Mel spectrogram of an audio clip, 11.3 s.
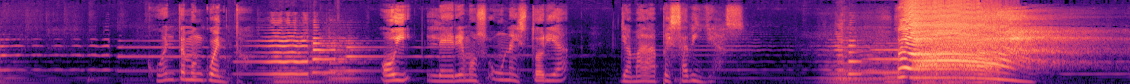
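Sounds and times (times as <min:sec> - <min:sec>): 
speech: 0:01.6 - 0:02.5, 0:03.8 - 0:07.5, 0:09.0 - 0:10.3
scream of pain: 0:08.9 - 0:11.2.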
